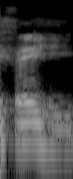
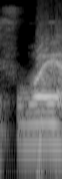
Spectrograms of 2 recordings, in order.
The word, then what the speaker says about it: Fahey: Like if you're in New England, like Boston, they say Fahey, but Okay. up here, somehow over the years, it's spelled the same, but it's changed to Foy. I don't know. So either one's fine, but just for folks listening in phonetically, it looks like Fahey.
